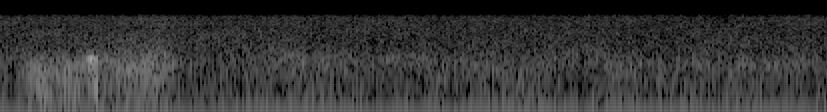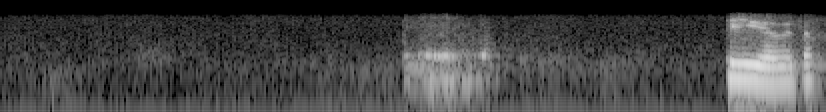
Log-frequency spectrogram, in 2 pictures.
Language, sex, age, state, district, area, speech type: Dogri, female, 18-30, Jammu and Kashmir, Kathua, rural, conversation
